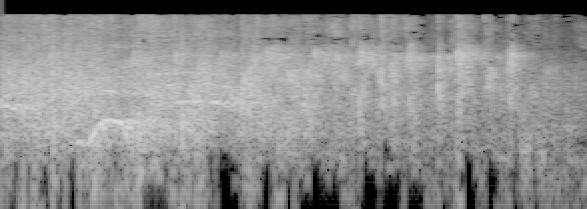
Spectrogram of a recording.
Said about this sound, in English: Let's just give God his applause for what he's going to do. Amen.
